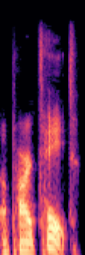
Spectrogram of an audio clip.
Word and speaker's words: apartheid: thing called apartheid um some africans call it apartheid to rhyme with hate and so margaret court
